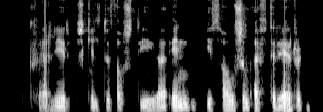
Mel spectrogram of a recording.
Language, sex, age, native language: Icelandic, male, 30-39, Icelandic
